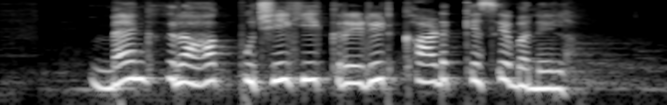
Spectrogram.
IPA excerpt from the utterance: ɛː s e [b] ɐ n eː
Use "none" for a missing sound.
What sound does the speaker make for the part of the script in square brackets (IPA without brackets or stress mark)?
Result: b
